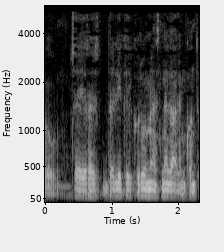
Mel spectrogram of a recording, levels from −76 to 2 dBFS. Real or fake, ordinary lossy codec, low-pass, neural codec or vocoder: real; MP3, 24 kbps; 5.4 kHz; none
